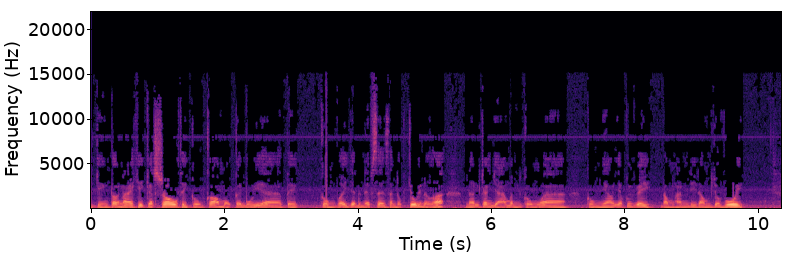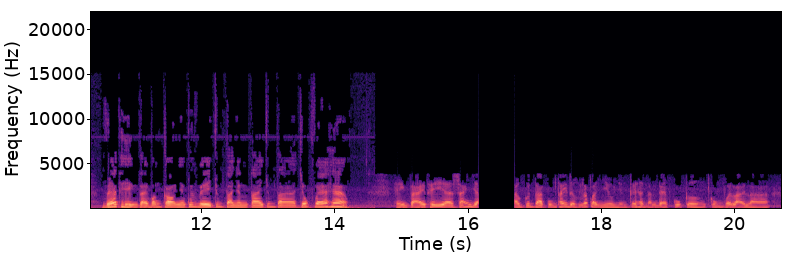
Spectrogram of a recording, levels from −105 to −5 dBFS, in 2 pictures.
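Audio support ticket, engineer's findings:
Repeated buffer at 3.52 s. A 5.8 ms slice plays twice more with hard joins, heard as a brief click-buzz. This fits a 256-sample buffer. The output device replayed its last buffer when fresh audio arrived late. No audio lost.

Input switched to a poorer device, 14.60 s to end. The sound turns dull and boxy, with nothing above 3.8 kHz. Level drops about 5 dB. New background noise sits about 35 dB below the signal. No gap at the switch. Likely cause: capture moved to a narrower-band microphone or a headset call profile.

Rebuffering stall, 16.15 to 16.70 s. The audio cuts to silence, then resumes exactly where it stopped. 550 ms added, nothing lost. The player's download buffer ran dry, so playback halted until more data arrived.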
